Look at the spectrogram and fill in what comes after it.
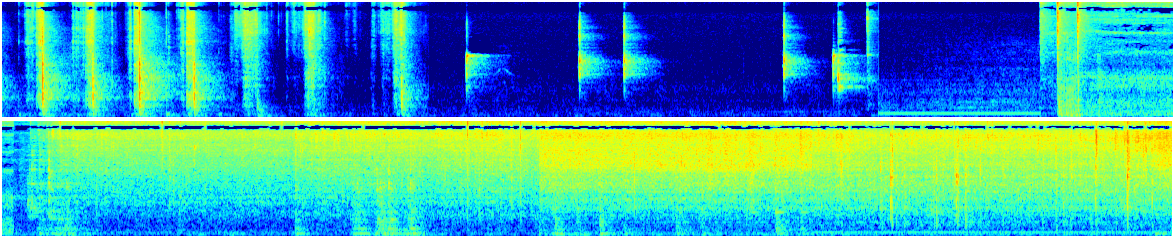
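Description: A knife chopping through an onion on a plastic cutting board, about eight quick strokes, followed by a few scattered knocks and a sharp click. From about fifteen seconds in, ground pork and onion sizzle steadily as they fry in a nonstick pan on a gas burner while being stirred.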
